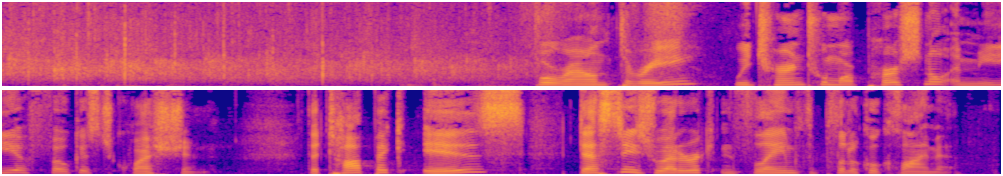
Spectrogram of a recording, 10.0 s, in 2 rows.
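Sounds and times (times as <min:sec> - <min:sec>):
audience applause for debaters at a debate event: 0:00.0 - 0:02.7
speech: 0:02.7 - 0:09.9.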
